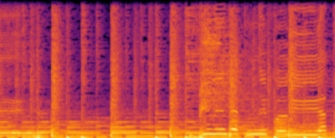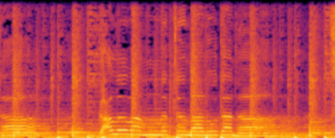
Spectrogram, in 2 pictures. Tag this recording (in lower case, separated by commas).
singing, music, christian music, christmas music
